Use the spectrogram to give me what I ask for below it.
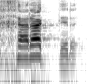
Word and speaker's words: carácter: Se pronuncia carácter aunque en inglés es character, pero está hablando de carácter.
